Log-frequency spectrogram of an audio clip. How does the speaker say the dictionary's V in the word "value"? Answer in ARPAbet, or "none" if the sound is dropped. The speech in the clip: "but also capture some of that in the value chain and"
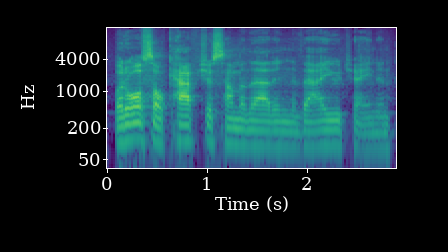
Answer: V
